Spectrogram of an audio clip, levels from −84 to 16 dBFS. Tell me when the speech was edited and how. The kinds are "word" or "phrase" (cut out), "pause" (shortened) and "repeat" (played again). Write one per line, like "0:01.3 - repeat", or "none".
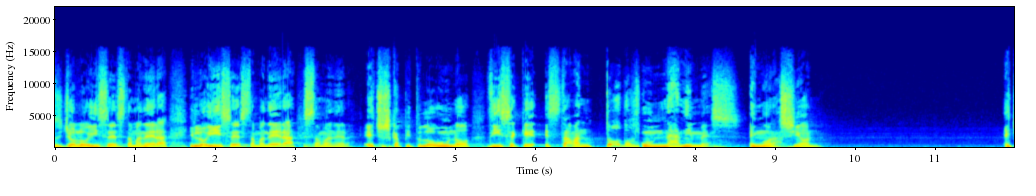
0:03.1 - phrase
0:03.8 - pause
0:05.4 - word
0:07.3 - word
0:08.6 - pause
